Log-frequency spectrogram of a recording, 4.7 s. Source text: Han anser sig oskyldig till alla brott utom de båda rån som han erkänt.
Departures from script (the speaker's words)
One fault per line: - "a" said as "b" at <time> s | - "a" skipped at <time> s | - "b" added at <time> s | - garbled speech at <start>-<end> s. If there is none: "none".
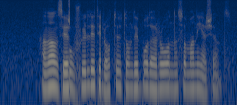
- "sig" skipped at 1.4 s
- "alla" skipped at 2.0 s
